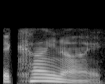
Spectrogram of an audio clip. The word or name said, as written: echini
